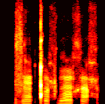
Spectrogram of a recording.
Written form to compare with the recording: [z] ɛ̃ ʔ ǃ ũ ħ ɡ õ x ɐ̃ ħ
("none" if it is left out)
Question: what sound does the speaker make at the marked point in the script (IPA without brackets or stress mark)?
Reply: z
